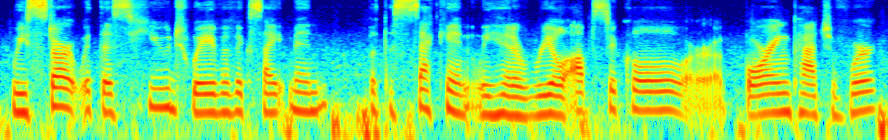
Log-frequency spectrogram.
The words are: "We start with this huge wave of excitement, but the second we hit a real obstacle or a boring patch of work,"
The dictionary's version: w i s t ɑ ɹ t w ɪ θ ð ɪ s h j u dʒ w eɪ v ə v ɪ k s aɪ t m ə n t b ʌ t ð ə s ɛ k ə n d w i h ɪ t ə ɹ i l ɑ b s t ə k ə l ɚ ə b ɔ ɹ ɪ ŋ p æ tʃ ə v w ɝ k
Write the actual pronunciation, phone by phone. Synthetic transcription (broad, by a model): w i s t ɑ ɹ t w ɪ ð ɪ s h j u dʒ w eɪ v ə v ɪ k s aɪ t m ə n t b ʌ t ð ə s ɛ k ə n d w i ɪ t ə ɹ i l ɑ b s t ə k l ɚ ə b ɔ ɹ ɪ ŋ p æ tʃ ə v w ɝ k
